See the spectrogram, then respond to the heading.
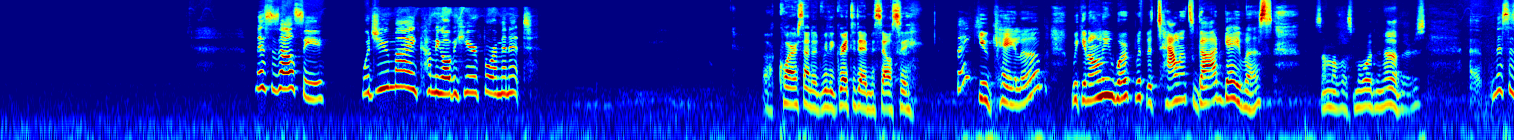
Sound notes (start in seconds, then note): none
